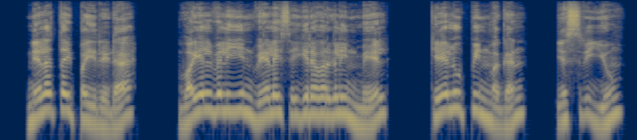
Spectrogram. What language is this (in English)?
Tamil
